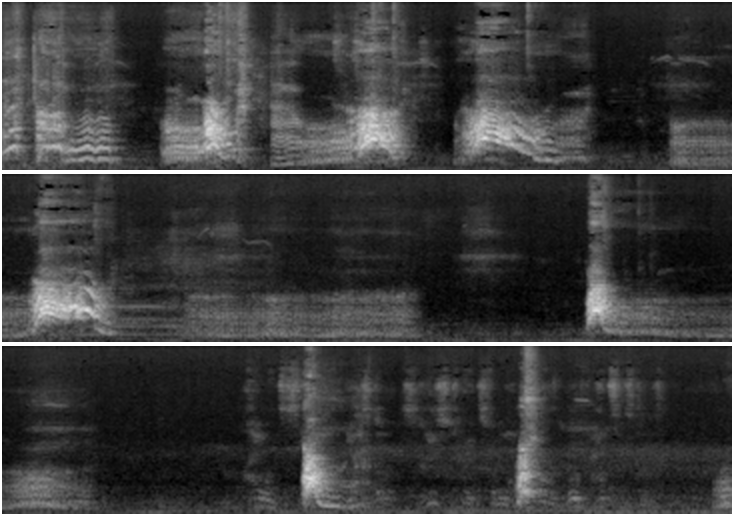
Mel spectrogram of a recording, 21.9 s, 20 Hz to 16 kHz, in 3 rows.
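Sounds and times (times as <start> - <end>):
Spitz dog barking and yelping: 0.0 - 5.8, 6.7 - 8.5, 13.2 - 13.8, 19.8 - 20.1.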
